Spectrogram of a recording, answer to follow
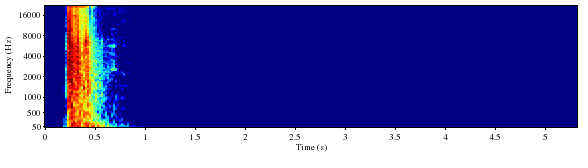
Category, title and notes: Sound effects > Other mechanisms, engines, machines
custom transformers one inspired megatron heavy mechanical metal impact sound. this sound was inspired during D16's transformation into Megatron. speed -44.000.)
